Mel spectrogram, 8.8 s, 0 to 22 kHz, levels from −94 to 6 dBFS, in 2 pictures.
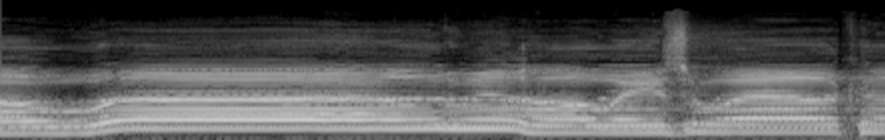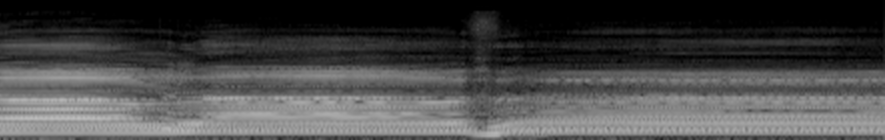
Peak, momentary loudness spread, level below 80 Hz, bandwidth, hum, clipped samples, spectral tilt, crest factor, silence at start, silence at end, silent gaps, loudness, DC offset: -8 dBFS; 13 LU; -66 dBFS; 12 kHz; none; under 0.1%; -5.5 dB/octave; 16 dB; 0 s; 0 s; none; -24 LUFS; under 0.1%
